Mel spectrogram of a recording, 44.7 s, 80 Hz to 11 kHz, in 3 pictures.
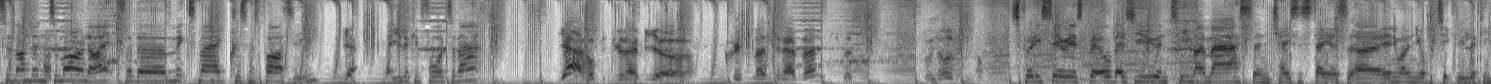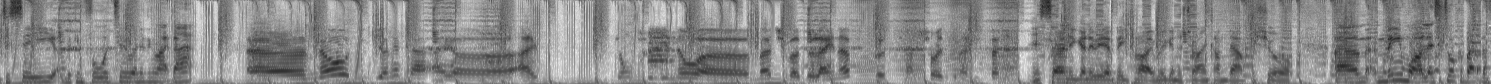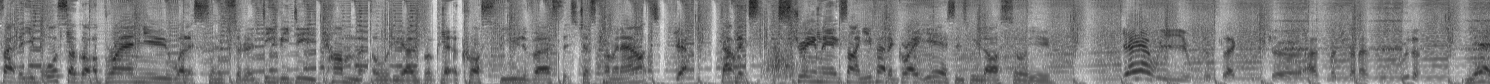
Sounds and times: Speech: 0.0s - 4.8s, 5.6s - 8.6s, 9.2s - 16.8s, 17.4s - 20.3s, 21.1s - 40.4s, 41.0s - 44.7s
Music: 0.0s - 44.7s.

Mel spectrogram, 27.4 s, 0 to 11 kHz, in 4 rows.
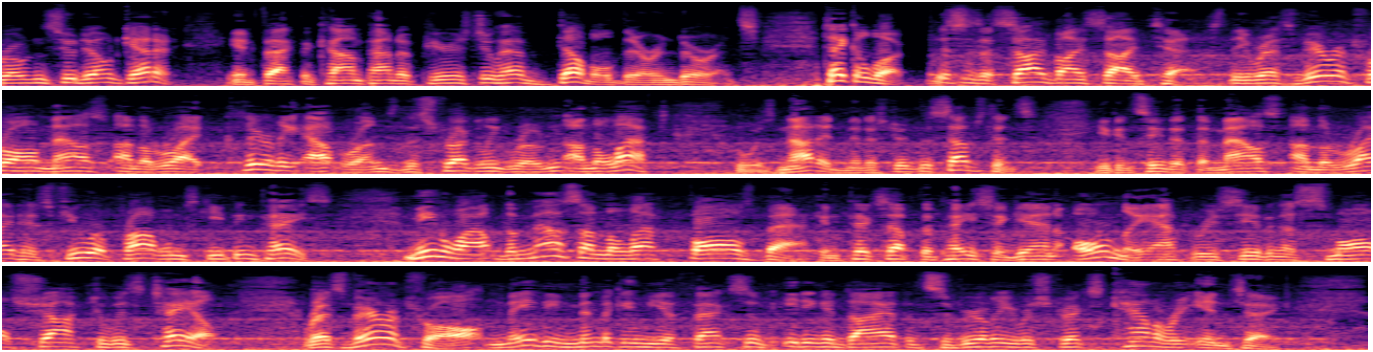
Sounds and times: Speech: 0.0s - 27.0s.

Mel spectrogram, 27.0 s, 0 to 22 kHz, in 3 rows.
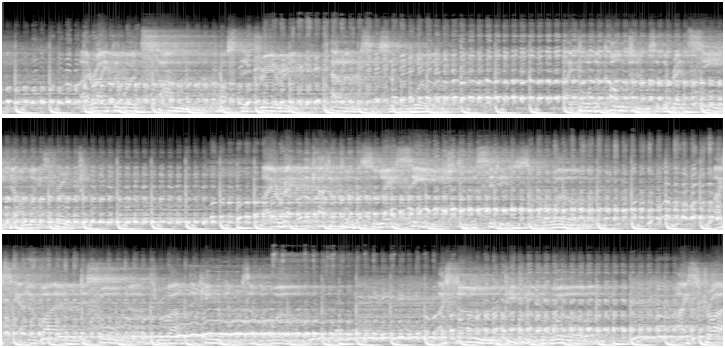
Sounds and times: Speech: 0.0s - 6.0s, 6.9s - 10.2s, 11.6s - 16.6s, 17.8s - 27.0s
Music: 0.0s - 27.0s.

